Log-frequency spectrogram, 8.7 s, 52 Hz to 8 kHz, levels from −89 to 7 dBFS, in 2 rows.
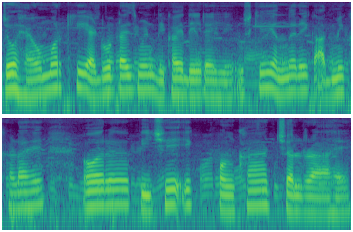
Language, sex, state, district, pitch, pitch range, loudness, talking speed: Hindi, male, Gujarat, Gandhinagar, 135 Hz, 120-155 Hz, -17 LUFS, 145 wpm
